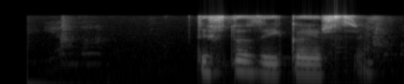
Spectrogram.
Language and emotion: Russian, neutral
